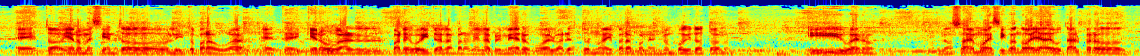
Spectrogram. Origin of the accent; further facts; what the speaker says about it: Venezuela; now in United States; A mí me encanta jugar en mi país, ya que toda mi familia no puede ir a verme en Estados Unidos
